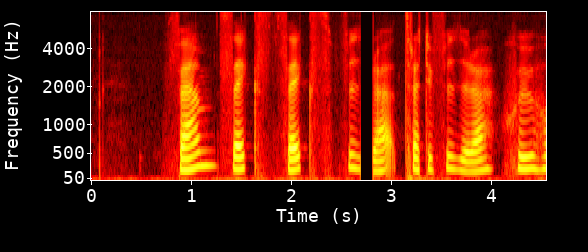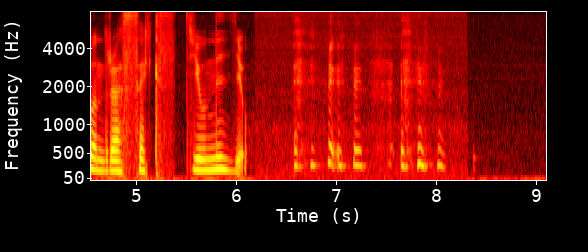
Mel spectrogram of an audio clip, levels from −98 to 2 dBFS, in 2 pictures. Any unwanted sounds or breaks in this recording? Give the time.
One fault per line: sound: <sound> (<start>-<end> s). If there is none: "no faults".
sound: dropout (2.7-2.8 s)
sound: laugh (6.6-8.1 s)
